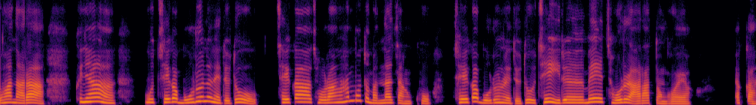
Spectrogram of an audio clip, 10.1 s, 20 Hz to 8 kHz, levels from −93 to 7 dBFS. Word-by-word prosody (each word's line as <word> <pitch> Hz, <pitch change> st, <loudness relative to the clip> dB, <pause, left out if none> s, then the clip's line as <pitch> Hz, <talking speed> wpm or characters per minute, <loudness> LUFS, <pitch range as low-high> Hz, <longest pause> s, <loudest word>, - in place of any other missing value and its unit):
하나라 215 Hz, -4 st, +2 dB, 0.4 s
그냥 285 Hz, -6 st, +4 dB, 0.4 s
뭐 245 Hz, -1 st, -1 dB
제가 260 Hz, +3 st, +2 dB
모르는 295 Hz, +9 st, +1 dB
애들도 205 Hz, -3 st, 0 dB, 0.3 s
제가 265 Hz, +2 st, +2 dB
저랑 225 Hz, +2 st, 0 dB
1 335 Hz, +3 st, -1 dB
번도 375 Hz, -6 st, -2 dB
만나지 205 Hz, 0 st, -1 dB
않고 170 Hz, 0 st, -6 dB, 0.3 s
제가 250 Hz, +5 st, +3 dB
모르는 220 Hz, 0 st, -1 dB
애들도 195 Hz, +3 st, -3 dB
제 270 Hz, +5 st, +2 dB
이름의 220 Hz, +5 st, +2 dB
저를 225 Hz, +1 st, +1 dB
알았던 180 Hz, -3 st, -1 dB
거예요, 155 Hz, -1 st, -4 dB, 0.6 s
약간. 170 Hz, -2 st, -4 dB
225 Hz, 280 characters per minute, -23 LUFS, 195-260 Hz, 0.6 s, 그냥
